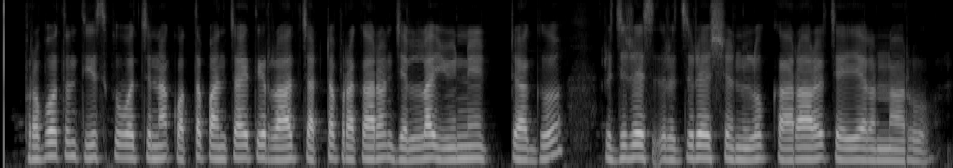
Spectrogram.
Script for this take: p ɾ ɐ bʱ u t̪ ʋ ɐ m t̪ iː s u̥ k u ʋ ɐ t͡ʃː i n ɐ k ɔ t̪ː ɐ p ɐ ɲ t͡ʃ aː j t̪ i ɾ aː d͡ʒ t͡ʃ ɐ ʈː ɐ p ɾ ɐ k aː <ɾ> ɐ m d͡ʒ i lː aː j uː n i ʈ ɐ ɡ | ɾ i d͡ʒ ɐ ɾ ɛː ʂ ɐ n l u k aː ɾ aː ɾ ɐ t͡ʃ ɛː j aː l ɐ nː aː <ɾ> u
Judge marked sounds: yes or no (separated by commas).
yes, yes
